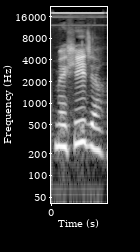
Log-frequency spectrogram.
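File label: "mejilla", Spanish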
